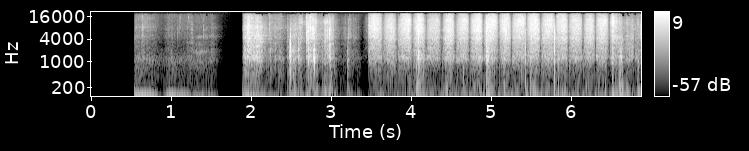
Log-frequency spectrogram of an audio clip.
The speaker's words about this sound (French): C'est beaucoup plus standard comme son. C'est un son qu'on retrouve dans beaucoup, beaucoup de papiers. Plus industriel. La déchirure. Donc, sans surprise encore, comme son.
